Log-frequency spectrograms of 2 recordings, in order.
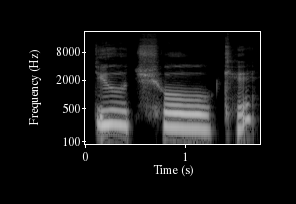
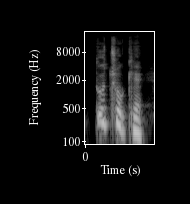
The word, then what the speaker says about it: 뚜초케: 뚜초케. 뚜초케. 어. 듀초케. 스초생이랑 섞였어. 뚜예요. 뚜래요. 뚜레쥬르고 듀레쥬르는 아니잖아. 뚜레쥬르 뭐라는 거야. 뚜레쥬르잖아. 뚜레쥬르. 그러니까 뚜초케네 뚜초케. 자 퓨즈들 뚜초케랍니다. 뚜초케. 뚜레쥬르 초코 케이크.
